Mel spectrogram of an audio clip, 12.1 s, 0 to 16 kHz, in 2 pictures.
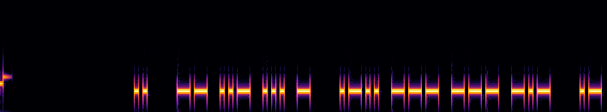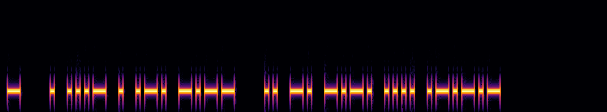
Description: Morse code, heard as a keyed tone, about 28 wpm, 700 Hz. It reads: I MUST LOOK AT EVERY INCH.
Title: Sentences from Top 1000 Words - Review Part 3 - 28wpm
